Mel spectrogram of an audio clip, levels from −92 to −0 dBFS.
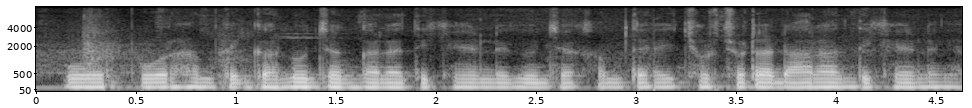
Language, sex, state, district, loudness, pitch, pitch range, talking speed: Hindi, male, Uttarakhand, Tehri Garhwal, -18 LUFS, 115 Hz, 110-115 Hz, 205 wpm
